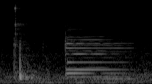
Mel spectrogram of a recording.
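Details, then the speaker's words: 1989 Macintosh IIcx with an intermittent power-on fault, during repair: a single clear, sustained startup chime that rings evenly and fades, the normal power-on sound. "that's the normal sound I was expecting so maybe that other funny sound wasn't and I'm before him I have no idea anyway now it's doing the normal Macintosh 2cx trying so that gives me even more hope that this is salvageable"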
